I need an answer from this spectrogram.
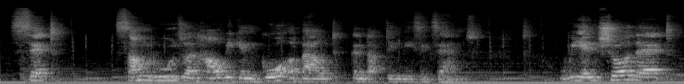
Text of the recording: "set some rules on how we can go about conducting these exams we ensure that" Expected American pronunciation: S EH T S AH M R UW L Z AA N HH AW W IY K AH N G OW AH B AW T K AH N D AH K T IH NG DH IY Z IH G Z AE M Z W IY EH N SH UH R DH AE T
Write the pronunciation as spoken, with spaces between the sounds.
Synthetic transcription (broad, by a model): S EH T S AH M R UW L Z AA N HH AW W IY K AH N G OW AH B AW T K AH N D AH K T IH NG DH IY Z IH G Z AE M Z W IY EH N SH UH R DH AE T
